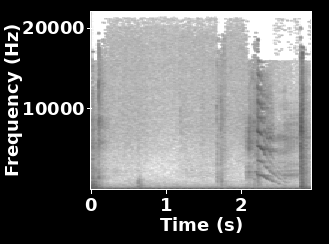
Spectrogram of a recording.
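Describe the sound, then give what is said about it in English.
A few sharp clicks as a door handle is turned, then a rising-and-falling creak as a door swings open, ending in a firm knock over a low steady hum. “I turned the handle and entered.”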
